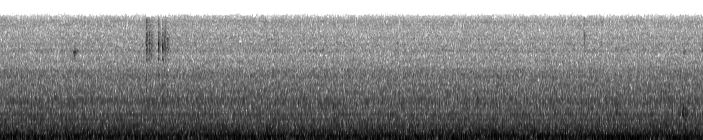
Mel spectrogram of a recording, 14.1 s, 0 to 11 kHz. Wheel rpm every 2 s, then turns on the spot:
0, 0, 0, 0, 0, 0, 0.
none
